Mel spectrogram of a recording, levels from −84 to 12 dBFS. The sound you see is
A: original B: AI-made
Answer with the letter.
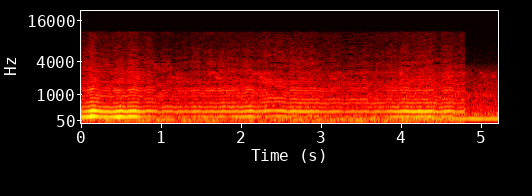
A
